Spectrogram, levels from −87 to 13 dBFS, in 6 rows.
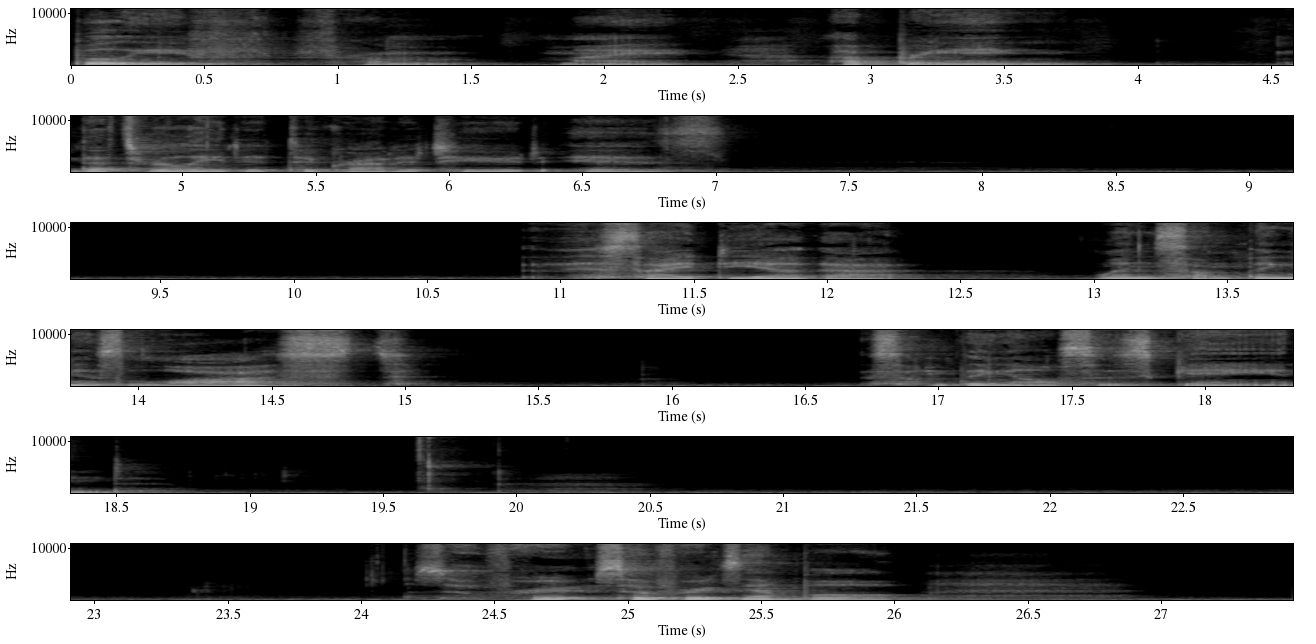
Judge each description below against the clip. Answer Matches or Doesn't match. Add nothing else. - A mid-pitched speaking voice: Doesn't match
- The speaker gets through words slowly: Matches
